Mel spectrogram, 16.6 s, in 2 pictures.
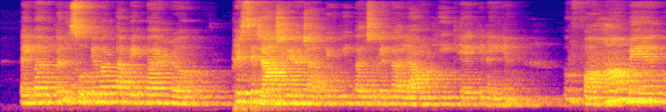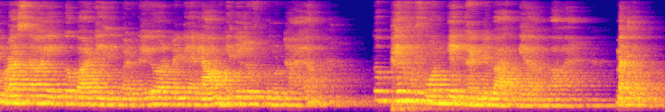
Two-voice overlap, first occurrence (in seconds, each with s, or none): none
